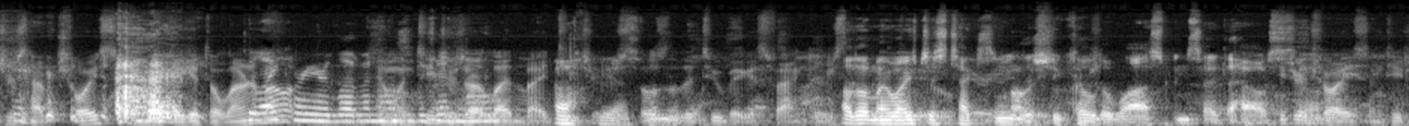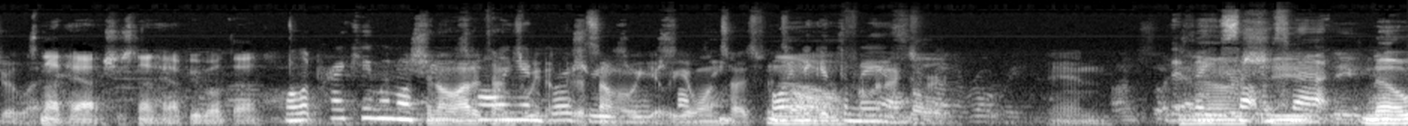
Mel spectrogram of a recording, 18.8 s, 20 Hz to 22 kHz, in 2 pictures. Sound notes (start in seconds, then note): 2.4 indistinct chatter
